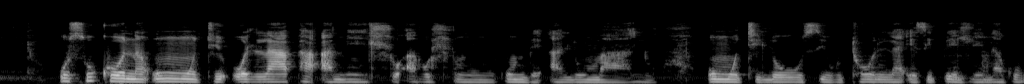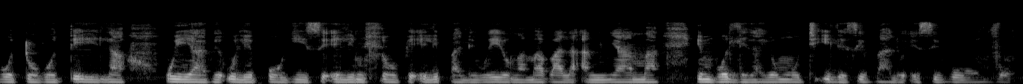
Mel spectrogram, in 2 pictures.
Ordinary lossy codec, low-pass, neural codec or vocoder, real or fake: Opus, 64 kbps; 7.2 kHz; none; real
